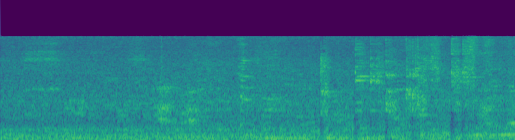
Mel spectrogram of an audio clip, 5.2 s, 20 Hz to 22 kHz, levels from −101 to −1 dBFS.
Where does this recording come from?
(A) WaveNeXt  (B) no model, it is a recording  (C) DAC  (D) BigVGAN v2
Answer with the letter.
B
